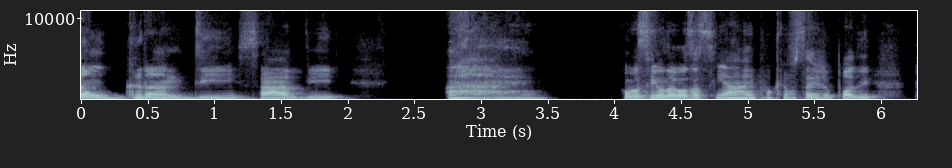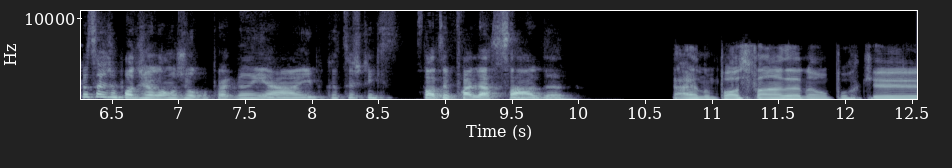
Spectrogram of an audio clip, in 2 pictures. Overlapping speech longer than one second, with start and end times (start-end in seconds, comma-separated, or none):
none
